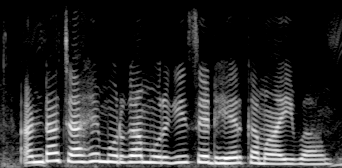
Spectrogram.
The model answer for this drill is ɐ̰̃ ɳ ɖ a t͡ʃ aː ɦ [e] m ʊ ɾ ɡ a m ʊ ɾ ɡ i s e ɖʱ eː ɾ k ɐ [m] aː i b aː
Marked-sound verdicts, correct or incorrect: correct, correct

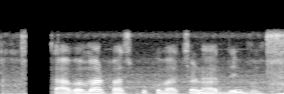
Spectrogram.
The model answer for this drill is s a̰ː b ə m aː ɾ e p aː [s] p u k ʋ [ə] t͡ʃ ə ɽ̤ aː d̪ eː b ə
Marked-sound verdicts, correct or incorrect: correct, incorrect: a

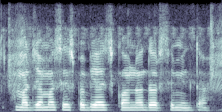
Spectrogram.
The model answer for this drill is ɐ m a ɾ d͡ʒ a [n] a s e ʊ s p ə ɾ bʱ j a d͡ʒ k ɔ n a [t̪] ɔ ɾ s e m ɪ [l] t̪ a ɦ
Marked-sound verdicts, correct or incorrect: incorrect: m, incorrect: d̪, correct

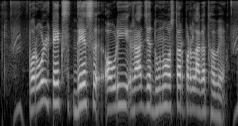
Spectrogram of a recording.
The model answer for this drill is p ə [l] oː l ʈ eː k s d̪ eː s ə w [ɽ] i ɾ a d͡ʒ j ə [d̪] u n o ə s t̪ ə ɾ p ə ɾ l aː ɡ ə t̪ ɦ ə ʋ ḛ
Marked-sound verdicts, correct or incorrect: incorrect: ɾ, correct, correct

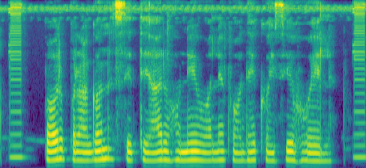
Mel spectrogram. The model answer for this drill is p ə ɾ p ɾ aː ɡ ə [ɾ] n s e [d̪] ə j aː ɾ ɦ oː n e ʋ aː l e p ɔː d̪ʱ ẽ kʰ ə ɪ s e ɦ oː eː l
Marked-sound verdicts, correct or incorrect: incorrect: none, incorrect: t̪

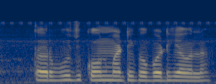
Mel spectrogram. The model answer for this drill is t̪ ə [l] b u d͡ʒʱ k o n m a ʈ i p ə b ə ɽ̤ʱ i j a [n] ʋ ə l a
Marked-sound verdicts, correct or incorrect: incorrect: ɾ, incorrect: none

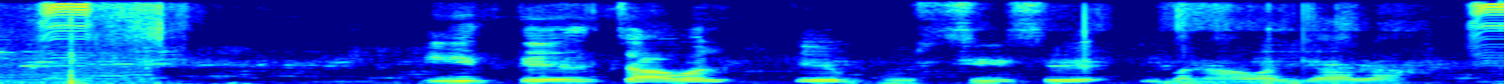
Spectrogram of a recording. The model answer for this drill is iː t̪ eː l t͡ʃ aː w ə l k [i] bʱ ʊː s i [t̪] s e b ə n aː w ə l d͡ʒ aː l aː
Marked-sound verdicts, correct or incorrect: incorrect: e, incorrect: none

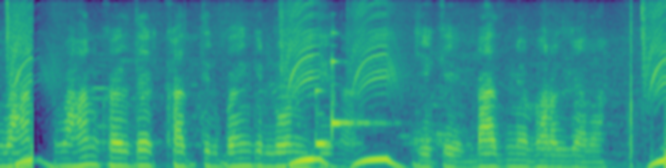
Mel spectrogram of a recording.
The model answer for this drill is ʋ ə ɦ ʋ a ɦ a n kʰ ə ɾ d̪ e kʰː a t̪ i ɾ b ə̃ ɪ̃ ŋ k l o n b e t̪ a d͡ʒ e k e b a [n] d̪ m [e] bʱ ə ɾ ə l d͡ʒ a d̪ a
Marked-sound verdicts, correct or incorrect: incorrect: none, correct

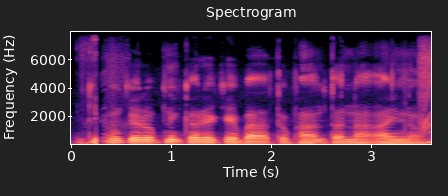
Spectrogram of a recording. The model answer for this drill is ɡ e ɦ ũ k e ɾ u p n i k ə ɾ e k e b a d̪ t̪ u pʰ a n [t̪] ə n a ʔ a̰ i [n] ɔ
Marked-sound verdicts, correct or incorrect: correct, correct

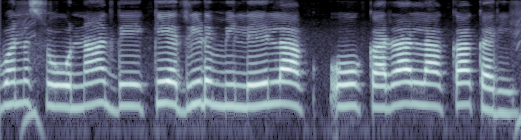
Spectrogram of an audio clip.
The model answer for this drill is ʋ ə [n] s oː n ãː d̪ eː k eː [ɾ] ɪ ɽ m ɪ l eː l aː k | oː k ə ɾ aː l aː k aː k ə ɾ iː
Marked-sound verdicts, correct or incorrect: correct, correct

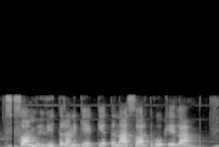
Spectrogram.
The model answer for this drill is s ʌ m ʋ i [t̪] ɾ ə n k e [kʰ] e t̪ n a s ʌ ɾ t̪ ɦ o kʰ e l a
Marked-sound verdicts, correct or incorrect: correct, incorrect: k

